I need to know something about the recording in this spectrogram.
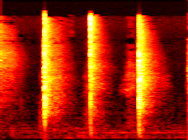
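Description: Three sharp hand claps, evenly spaced a little over half a second apart.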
